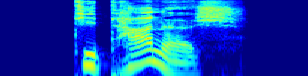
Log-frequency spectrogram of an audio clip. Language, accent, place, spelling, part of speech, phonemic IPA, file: German, Germany, Berlin, titanisch, adjective, /tiˈtaːnɪʃ/, De-titanisch.ogg
- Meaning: titanic (all senses, though the chemical sense has no comparative or superlative)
